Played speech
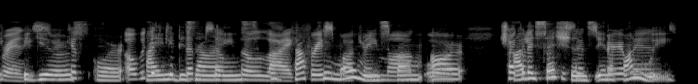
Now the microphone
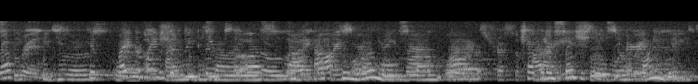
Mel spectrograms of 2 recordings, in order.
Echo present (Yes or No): Yes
